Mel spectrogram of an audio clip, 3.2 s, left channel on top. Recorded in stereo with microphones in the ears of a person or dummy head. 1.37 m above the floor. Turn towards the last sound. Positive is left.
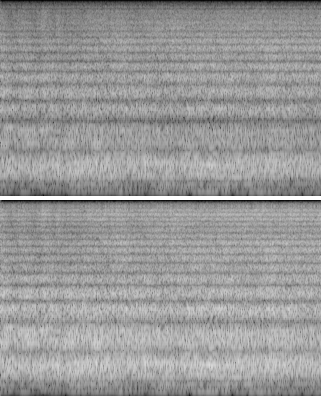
turn(degrees=-35)  # may be behind; listen again after turning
